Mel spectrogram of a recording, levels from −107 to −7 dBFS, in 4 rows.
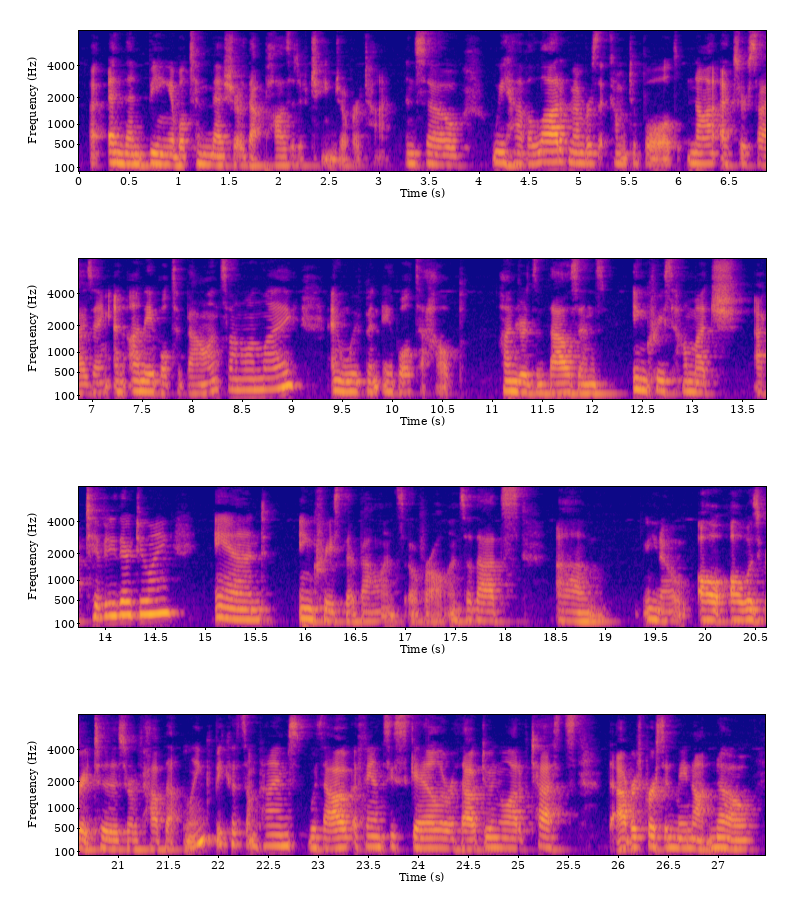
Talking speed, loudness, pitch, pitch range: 190 wpm, -37 LUFS, 160 Hz, 145-170 Hz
